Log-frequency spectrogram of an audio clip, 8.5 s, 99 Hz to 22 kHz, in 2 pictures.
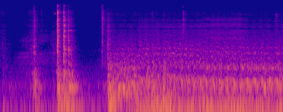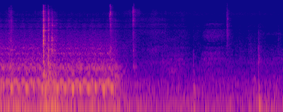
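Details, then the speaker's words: M1085A1 5-ton military truck, cranked on jumpered 24-volt battery bank in cold wind, oil pressure built: starter churns slowly and evenly about four seconds, never fires; crank no start, possibly lost prime, suspected injection problems. "The truck is a crank no start, and now we're seeing why it was parked. Probably injection problems."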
